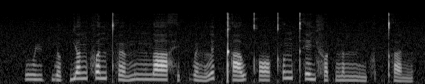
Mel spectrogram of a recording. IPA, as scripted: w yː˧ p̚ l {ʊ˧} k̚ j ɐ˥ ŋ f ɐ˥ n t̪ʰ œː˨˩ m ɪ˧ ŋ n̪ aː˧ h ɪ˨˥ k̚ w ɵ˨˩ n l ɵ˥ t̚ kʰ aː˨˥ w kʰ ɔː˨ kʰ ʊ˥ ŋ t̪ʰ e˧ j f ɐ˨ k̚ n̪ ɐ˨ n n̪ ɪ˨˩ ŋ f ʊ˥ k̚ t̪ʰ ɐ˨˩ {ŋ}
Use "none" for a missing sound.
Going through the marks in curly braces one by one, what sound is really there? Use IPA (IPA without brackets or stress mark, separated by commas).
ʊ˨˥, n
